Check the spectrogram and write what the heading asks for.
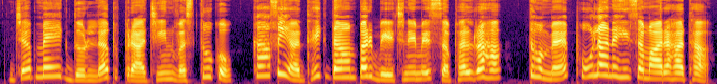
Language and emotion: Hindi, happy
